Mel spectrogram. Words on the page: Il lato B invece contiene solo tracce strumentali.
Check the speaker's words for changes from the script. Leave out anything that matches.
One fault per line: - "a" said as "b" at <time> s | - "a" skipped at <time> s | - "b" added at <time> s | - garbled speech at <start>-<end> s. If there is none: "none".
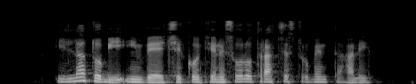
none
